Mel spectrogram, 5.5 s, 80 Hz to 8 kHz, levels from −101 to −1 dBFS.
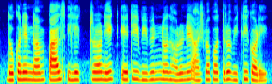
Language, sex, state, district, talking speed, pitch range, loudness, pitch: Bengali, female, West Bengal, Cooch Behar, 110 wpm, 235-255 Hz, -18 LUFS, 250 Hz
